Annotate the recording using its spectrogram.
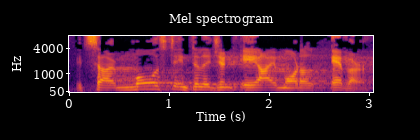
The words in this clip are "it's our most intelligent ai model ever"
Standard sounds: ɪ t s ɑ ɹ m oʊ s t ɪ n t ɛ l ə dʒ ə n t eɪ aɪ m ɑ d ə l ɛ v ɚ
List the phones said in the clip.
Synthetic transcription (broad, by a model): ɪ t s ɑ ɹ m oʊ s t ɪ n t ɛ l ə dʒ ə n t eɪ aɪ m ɑ d ə l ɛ v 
